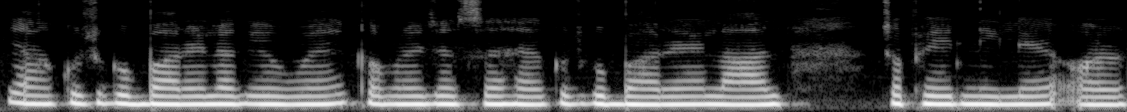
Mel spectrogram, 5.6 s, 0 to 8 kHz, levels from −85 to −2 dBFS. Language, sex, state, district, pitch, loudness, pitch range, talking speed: Hindi, female, Bihar, Patna, 215 Hz, -11 LUFS, 210-220 Hz, 170 wpm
